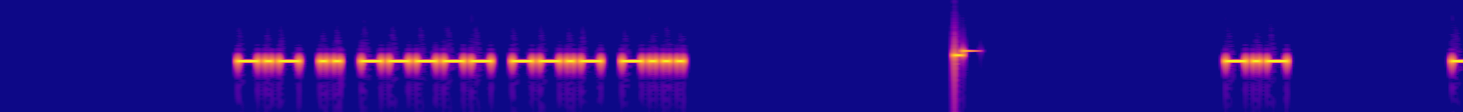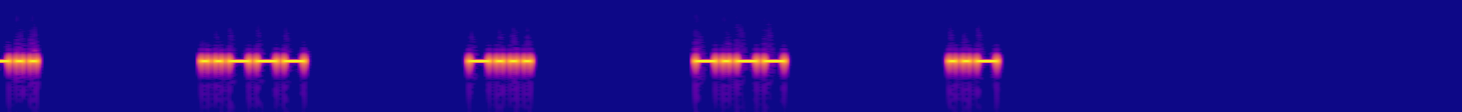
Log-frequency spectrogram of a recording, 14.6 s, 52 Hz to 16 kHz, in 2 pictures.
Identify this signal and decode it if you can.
Morse code, heard as a keyed tone, about 34 wpm, spaced as for 14 wpm, 700 Hz. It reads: KI0QB KD2BYU
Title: USA Call Signs - 8x Character Spacing - 35wpm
